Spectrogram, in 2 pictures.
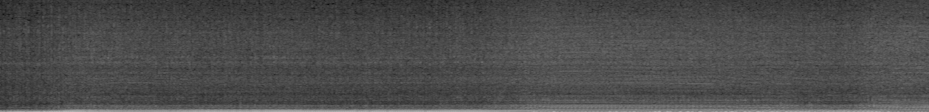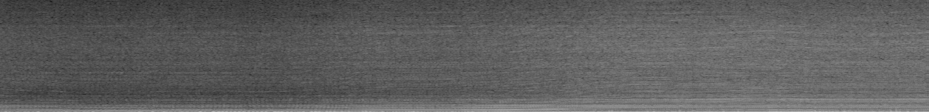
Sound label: Lamborghini Fast Idle Off, Automobiles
